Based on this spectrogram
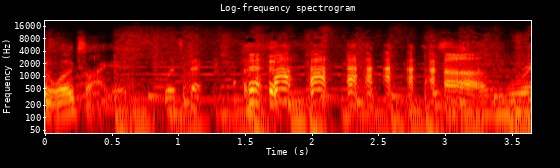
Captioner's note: laughter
